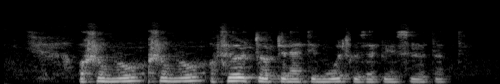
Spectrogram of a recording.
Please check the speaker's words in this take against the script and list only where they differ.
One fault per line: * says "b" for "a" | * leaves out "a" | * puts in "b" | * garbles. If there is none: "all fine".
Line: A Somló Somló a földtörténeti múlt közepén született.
all fine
